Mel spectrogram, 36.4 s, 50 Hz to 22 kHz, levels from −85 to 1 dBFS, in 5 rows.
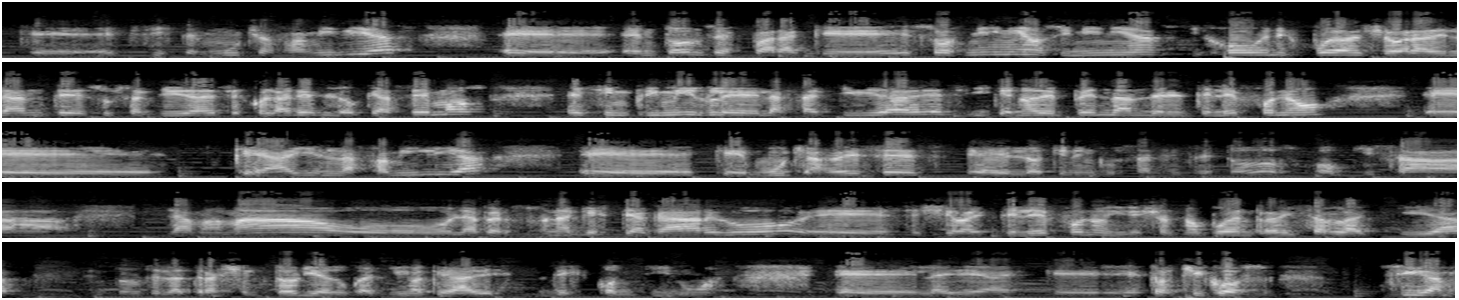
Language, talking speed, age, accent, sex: Spanish, 145 wpm, 30-49, Argentinian, male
